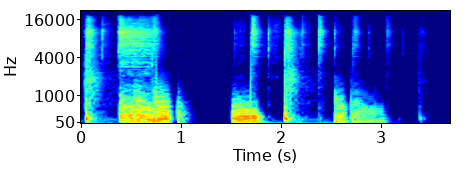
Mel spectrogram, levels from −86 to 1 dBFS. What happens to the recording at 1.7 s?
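At 1.68 s the output buffer likely wasn't filled in time, leaving a block of digital silence about 12 ms long, which fits a 512-sample buffer, heard as a tick.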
